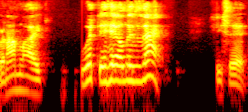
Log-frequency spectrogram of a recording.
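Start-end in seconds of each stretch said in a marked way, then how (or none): 1.0-2.1 high, loud bafflement; baffled. Retold or imitated. Asking the coworker about the loup-garou, shocked and baffled. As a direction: yelp out what the hell. Baffled question at werewolf claim.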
